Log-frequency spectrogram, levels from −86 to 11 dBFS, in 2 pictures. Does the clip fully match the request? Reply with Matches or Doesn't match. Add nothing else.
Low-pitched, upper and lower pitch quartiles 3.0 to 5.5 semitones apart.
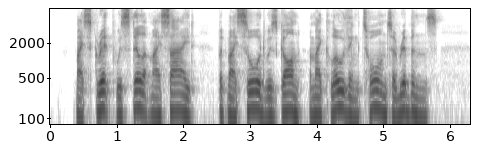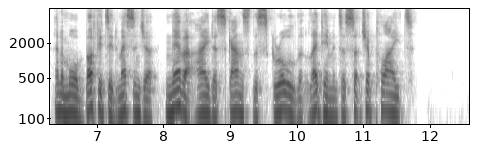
Matches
